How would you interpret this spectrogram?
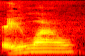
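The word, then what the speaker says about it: Eylau: minute look at that that's pronounced a loud oh never mind i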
